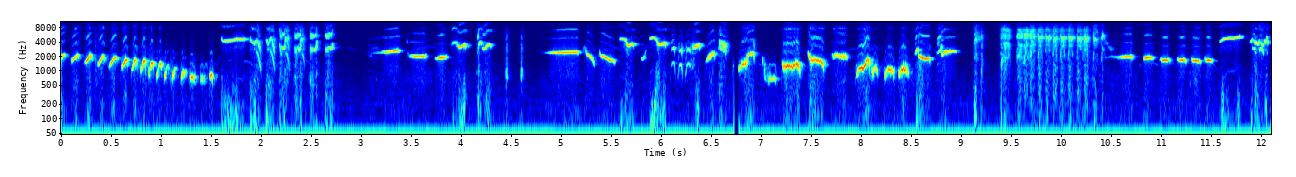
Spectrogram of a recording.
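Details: Female white-rumped shama calling to the male in the wild forest, loud and ringing; a long descending whistled trill opens a fast, varied run of chirps, slurred whistles, harsh rasps and repeated clipped notes.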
